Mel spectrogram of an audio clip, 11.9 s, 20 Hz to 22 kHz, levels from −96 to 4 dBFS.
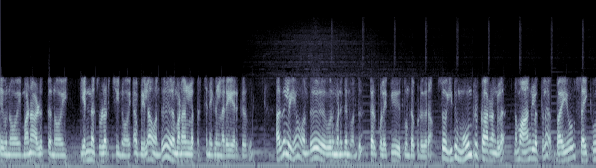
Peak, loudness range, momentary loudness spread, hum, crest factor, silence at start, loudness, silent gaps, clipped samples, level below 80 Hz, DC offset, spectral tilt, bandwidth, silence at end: -2 dBFS; 2 LU; 8 LU; none; 14 dB; 0 s; -17 LUFS; none; under 0.1%; -40 dBFS; under 0.1%; -8.5 dB/octave; 4.1 kHz; 0 s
